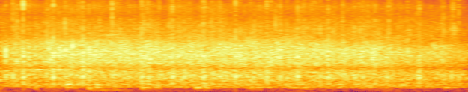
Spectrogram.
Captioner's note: attendee cheering; audience applauding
